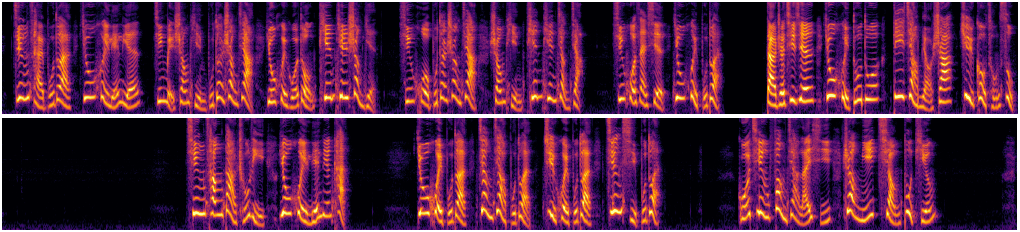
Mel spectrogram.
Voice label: 促销广告配音

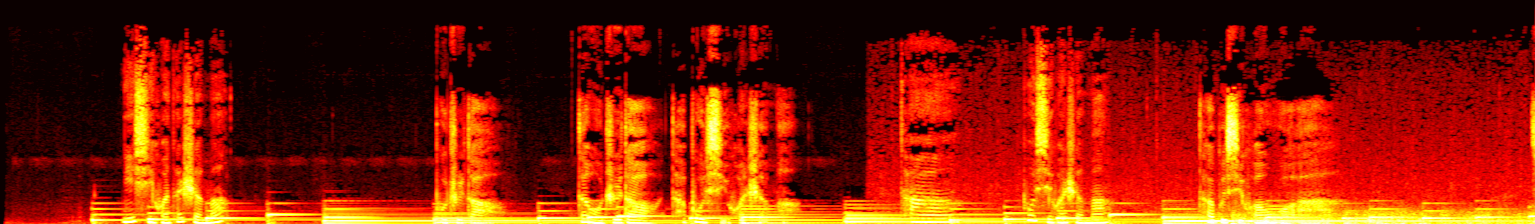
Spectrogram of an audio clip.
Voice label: 旁白, 青年（18-35）, 普通话, 女; 你喜欢他什么

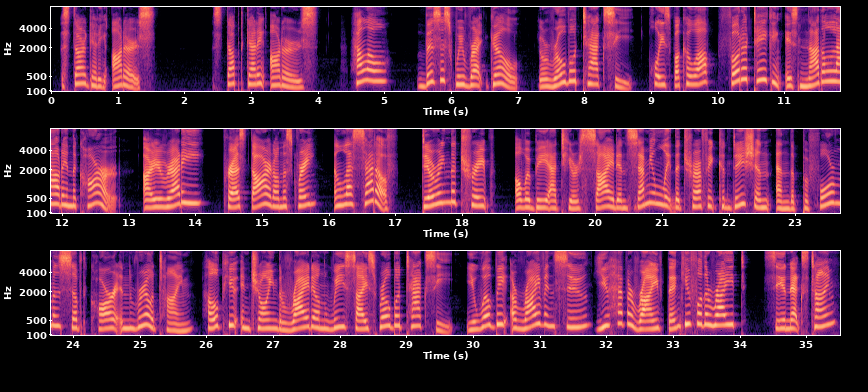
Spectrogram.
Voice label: 语音播报

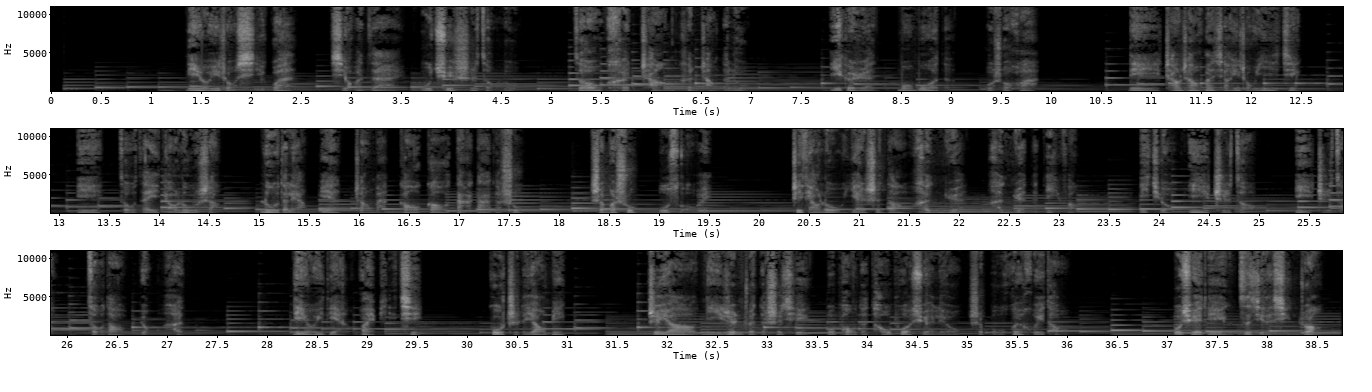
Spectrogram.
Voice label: 情感美文

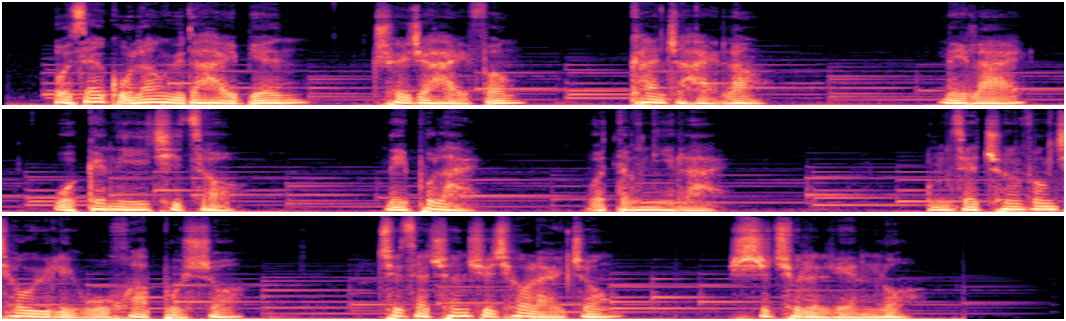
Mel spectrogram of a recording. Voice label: 情感短句

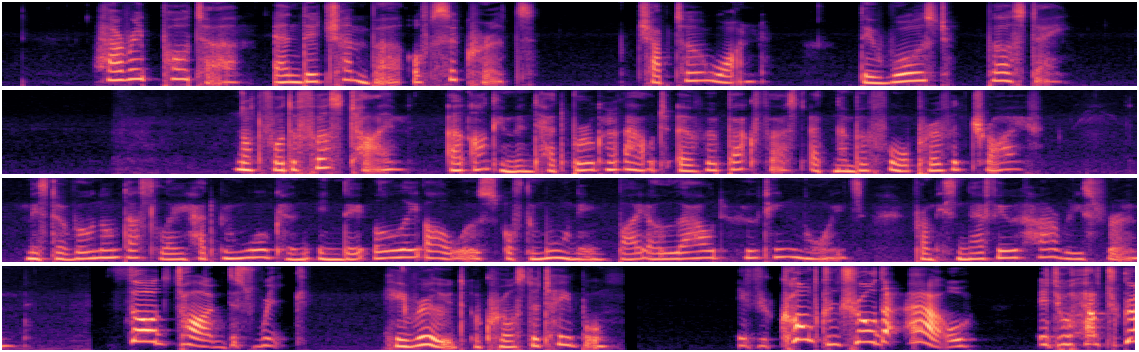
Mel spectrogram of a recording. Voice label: 英 偏向英音; 哈利波特

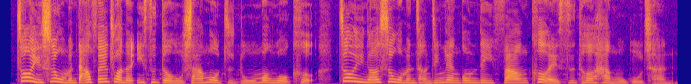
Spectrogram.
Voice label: 台普

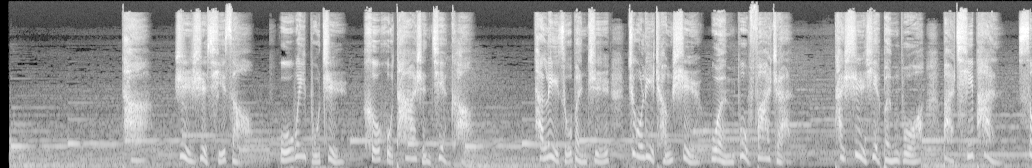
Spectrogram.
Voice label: 宣传片 大气 赞美 颁奖

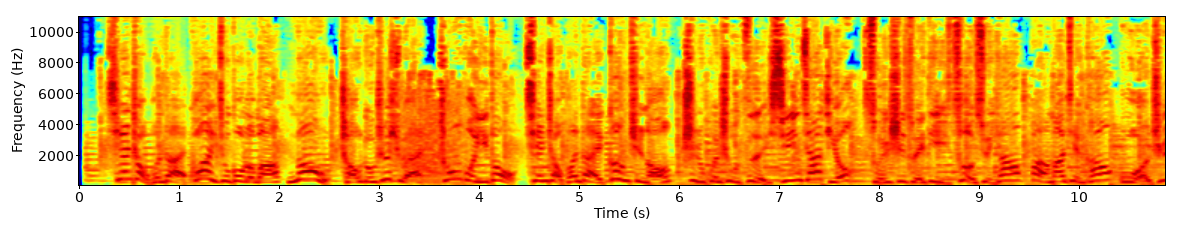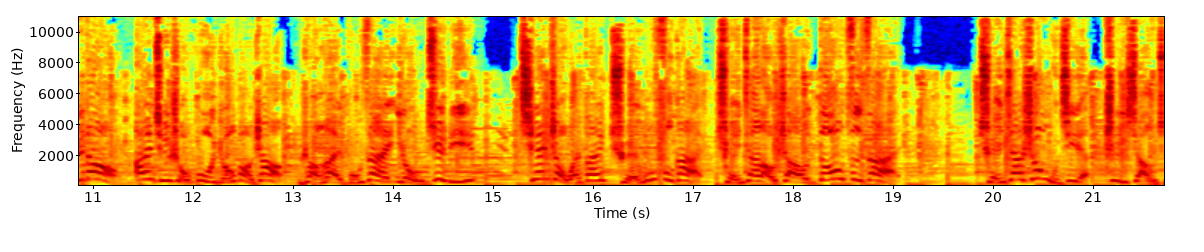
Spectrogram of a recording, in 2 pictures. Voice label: 模仿类男童

